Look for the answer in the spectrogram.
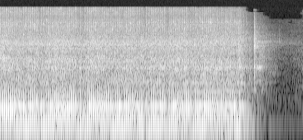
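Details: Yamaha with high mileage and a Yoshimura exhaust, weak battery, engine code stored: even, steady idle with a smooth low pulse and no knocks or rattles before shutting off; the engine sounds healthy.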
